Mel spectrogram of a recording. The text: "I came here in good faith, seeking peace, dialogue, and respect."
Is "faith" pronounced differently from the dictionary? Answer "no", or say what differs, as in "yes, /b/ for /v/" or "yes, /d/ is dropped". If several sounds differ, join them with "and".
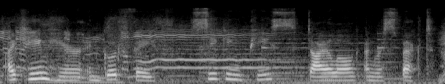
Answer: no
